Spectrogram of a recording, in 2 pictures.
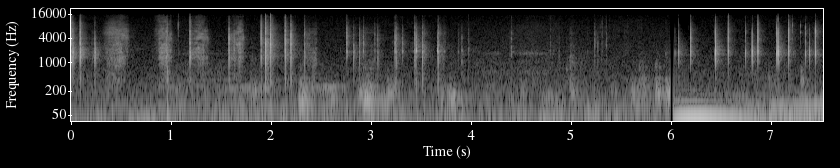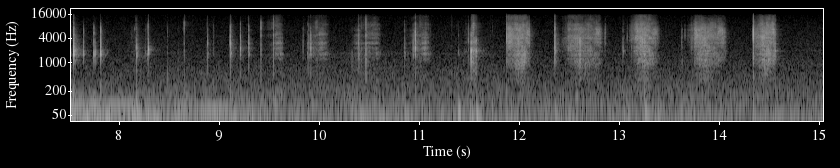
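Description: A small, empty-looking white cardboard gift box is held in hand close to the mic and tapped and scratched with long nails. Crisp, bright clicking taps come in quick, irregular bursts, mixed with scratchy scraping strokes, including a louder scrape about midway and longer swishing scratches toward the end.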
